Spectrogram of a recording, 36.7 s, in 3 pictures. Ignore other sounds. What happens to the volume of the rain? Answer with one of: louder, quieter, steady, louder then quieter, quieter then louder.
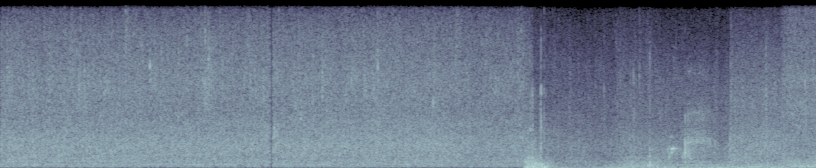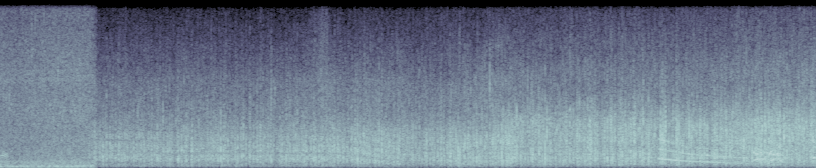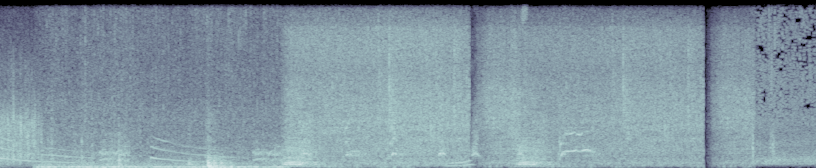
louder.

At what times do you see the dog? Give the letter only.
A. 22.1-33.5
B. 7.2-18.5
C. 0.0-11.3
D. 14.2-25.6
A.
